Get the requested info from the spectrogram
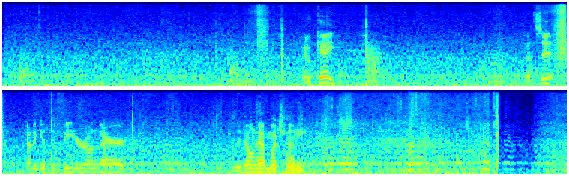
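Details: Honey bees from a giant hive cutout humming steadily during relocation to a permanent spot at Jerome Bee Farm, Central Oklahoma; buzzing swarm with a brief voice, tapping and clattering of equipment.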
